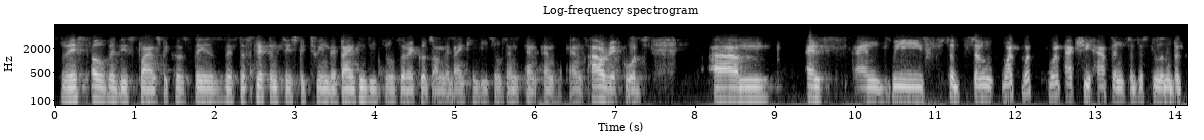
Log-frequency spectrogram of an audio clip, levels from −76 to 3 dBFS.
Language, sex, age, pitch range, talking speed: English, male, 50-69, 100-120 Hz, 155 wpm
